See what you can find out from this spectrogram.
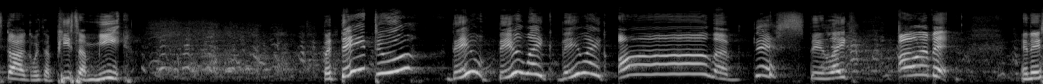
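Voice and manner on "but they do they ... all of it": high, drawn-out teasing brag; flirty boast. Acted. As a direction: show off your charms, coyly. Boasting men like her, high.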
